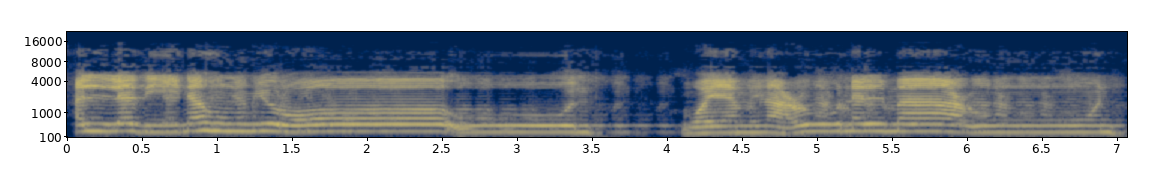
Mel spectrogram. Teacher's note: عین کو تھوڑا کھینچ کر پڑھیں گے کیونکہ اس کے ساتھ واو ساکن ہے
